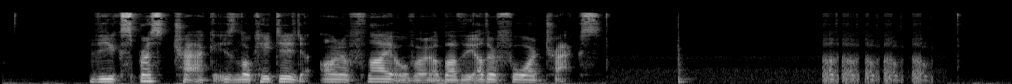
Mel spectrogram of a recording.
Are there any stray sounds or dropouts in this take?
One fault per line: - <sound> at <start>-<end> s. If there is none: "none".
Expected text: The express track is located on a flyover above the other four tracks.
- thud at 6.8-7.0 s
- laugh at 8.2-9.3 s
